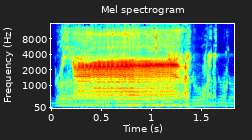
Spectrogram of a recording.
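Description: A person gargles with a loud, steady, buzzing voiced tone that wavers for just over a second, then breaks off into softer, sputtering sounds.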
